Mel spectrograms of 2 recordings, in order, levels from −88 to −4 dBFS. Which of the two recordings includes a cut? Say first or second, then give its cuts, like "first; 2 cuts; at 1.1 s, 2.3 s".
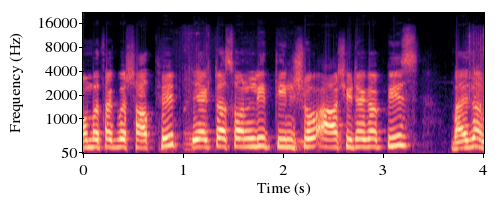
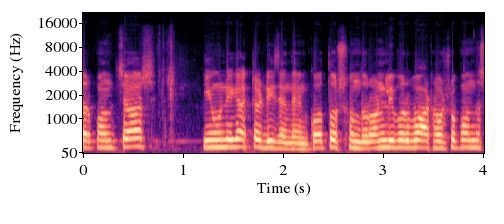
first; 1 cut; at 1.0 s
